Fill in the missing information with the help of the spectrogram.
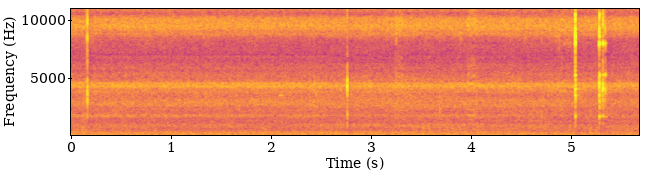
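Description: Hovercraft Solent Flyer running its engines and ducted propellers during systems testing: a steady drone with a faint high whine. A few sharp clicks, two of them close together near the end.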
